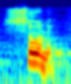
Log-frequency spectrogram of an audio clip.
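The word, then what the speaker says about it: should: शुड।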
